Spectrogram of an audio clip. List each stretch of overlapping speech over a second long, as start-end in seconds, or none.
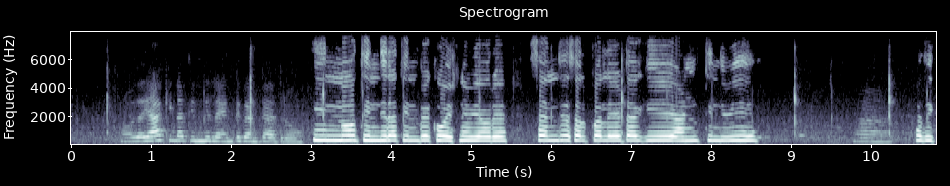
none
